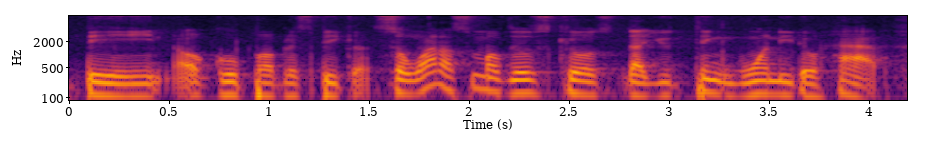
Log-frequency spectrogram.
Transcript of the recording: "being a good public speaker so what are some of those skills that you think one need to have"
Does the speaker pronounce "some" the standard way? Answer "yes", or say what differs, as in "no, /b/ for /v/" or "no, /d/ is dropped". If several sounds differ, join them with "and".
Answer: yes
